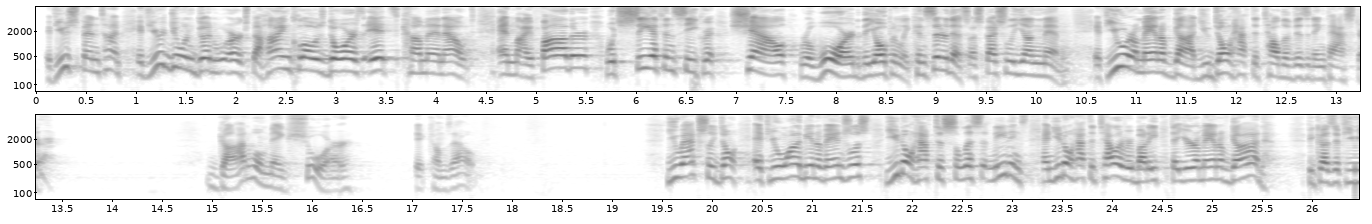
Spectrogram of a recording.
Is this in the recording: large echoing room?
yes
